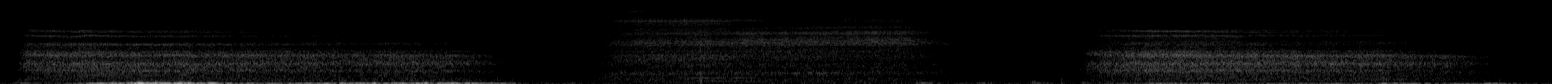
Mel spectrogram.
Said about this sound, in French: Fermez doucement les yeux et prenez trois grosses inspirations par le nez. Puis trois grosses expirations de lâcher prise bouche ouverte.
